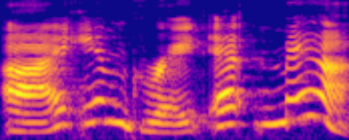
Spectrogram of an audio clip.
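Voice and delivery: loud, high, excited, drawn-out sing-song. Teaching exclamation marks, demonstrating the example sentence said with excitement. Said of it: "saying it with excitement in my voice".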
